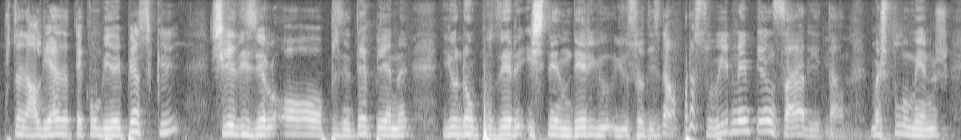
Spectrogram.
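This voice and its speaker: A man with a Portuguese accent and a slightly raised pitch, rambling through his point on a radio sports panel. He corrects himself often and talks with pride. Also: brisk. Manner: rambling, self-correcting, proud. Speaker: panel commentator.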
